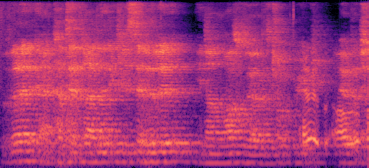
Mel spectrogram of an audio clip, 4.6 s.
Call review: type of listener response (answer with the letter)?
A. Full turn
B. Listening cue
A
